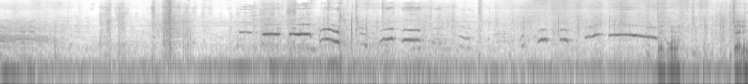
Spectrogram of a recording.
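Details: Week-old Rottweiler puppies of Siro and Loki, a purebred litter starting to toddle; scattered high whines and squeaks, some arching up and down, come through steady low hum and occasional clicks and knocks.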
